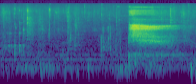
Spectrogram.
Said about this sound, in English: Going easy on this water. It's just a couple sips left. We'll see. When I run out of water, I keep preaching, though.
